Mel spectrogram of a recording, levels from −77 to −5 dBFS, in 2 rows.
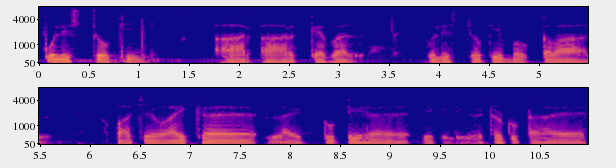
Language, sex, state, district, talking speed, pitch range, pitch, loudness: Hindi, male, Uttar Pradesh, Muzaffarnagar, 75 wpm, 110-115 Hz, 110 Hz, -35 LUFS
